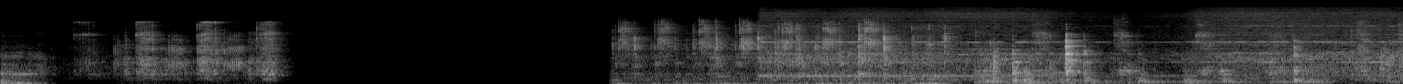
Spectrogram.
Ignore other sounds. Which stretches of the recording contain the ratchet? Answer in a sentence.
The ratchet can be heard from 0.0 to 2.8 s and from 6.1 to 14.0 s.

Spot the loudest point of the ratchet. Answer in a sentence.
The loudest moment of the ratchet is at 11 seconds.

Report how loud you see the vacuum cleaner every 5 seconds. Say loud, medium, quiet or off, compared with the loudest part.
off, loud, loud.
